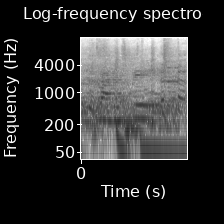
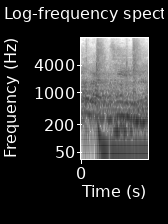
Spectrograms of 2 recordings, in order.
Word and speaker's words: plantain: PLAN-TAIN! Not "plantin" or something else.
